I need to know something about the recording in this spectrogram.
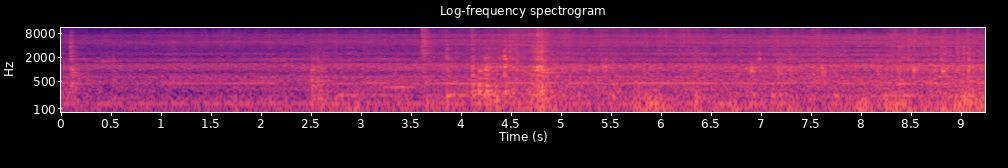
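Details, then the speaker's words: Caterpillar 320E L long-reach excavator with Cat C6.6 ACERT diesel, while travelling: diesel rumble under a repeating beep about four times a second; horn and travel alarm both work as they should. "As you can hear, working horn and travel alarm."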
